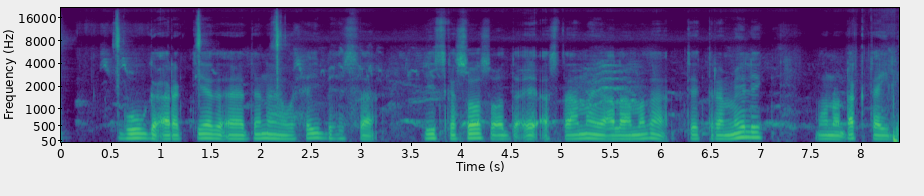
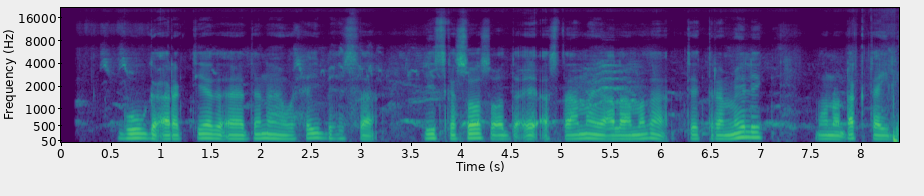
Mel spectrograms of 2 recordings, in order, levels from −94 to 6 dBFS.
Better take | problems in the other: second | background sound (Fire); 18 dB below the speech

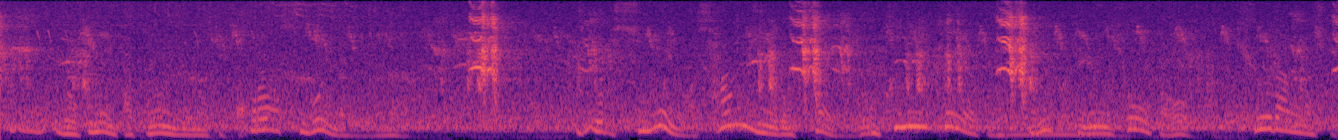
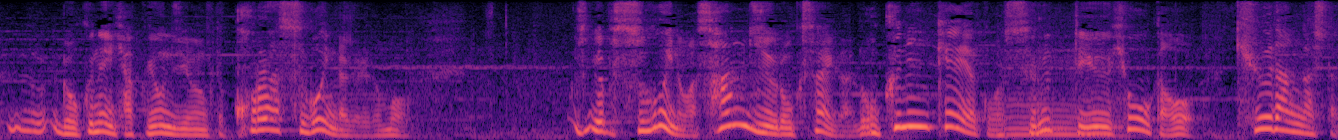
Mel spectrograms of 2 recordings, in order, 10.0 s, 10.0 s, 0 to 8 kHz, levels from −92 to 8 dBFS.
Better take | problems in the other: second | background sound (Bird); 4 dB above the speech

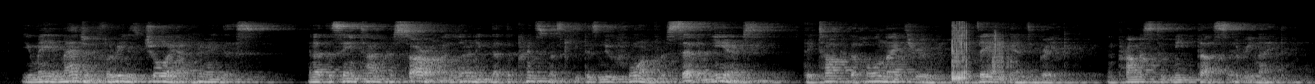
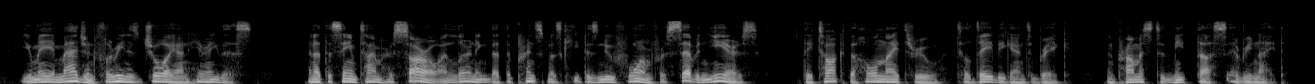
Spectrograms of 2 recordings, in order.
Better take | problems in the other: second | background sound (Fart); as loud as the speech // room echo; dies away in 1.3 s

